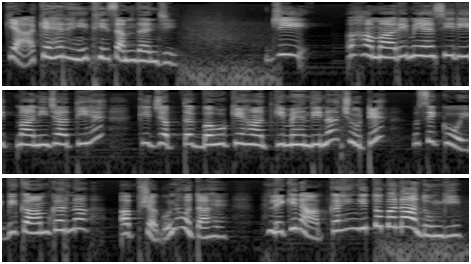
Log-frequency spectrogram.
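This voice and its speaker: A woman's voice: high-pitched, animated, slow. A woman voicing a lazy, scheming young bride in a cartoon, whiny, sly and theatrical. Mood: fake sweet. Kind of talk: Hindi cartoon voice acting.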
